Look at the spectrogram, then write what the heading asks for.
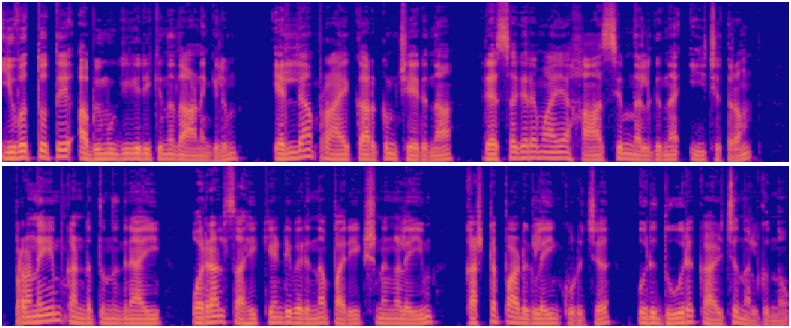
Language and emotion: Malayalam, neutral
